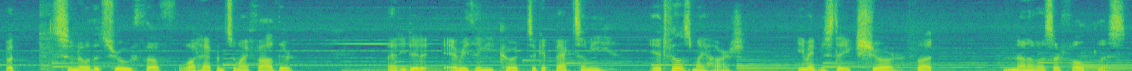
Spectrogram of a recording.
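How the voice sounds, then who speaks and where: An actor playing a solemn, resolute fungal alien in an audio drama, speaking in a measured, halting, heartfelt way. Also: male voice, on the low side, over music, natural voice, rough recording. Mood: moved, grateful. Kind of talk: full-cast audio drama acting.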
